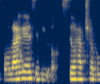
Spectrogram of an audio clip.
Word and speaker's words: Olaguez: my name is Dr olagis it's similar to the way that you pronounce Rodriguez um but it's olagas if you still have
